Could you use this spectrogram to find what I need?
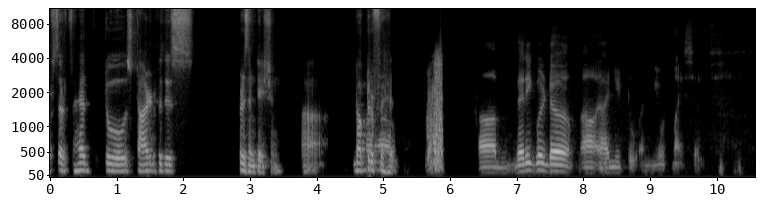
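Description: A man speaks steadily through an online call.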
